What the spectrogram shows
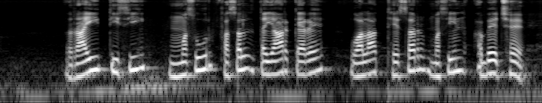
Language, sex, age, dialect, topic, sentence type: Maithili, male, 18-24, Angika, agriculture, question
